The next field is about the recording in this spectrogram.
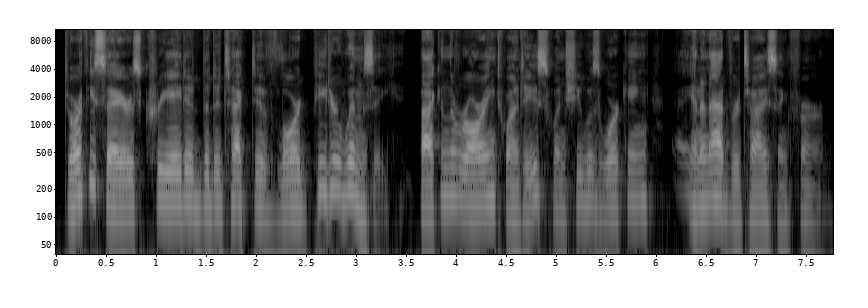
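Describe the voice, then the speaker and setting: Mellow man reading a novel aloud. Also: mid-range voice, animated, moderate pace, hardly any pauses. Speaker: audiobook reader and program host. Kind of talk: scripted literary narration.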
